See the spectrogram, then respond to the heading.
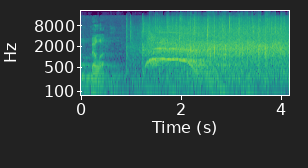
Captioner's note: applauding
